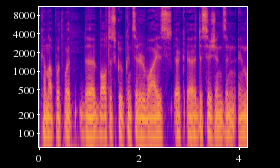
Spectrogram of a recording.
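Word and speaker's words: Baltes: Another pioneer, and I'll probably mispronounce his name, Paul Baltez? Baltez, yeah.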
